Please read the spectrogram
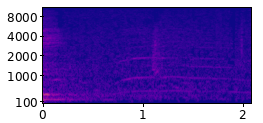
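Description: Near silence: room tone, with one faint, drawn-out pitched sound lasting about half a second, about a second in.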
